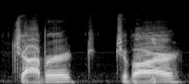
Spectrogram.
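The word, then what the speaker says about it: Jabr: How do you pronounce his last name? Jabbar, J-A-B-R, who is a freelance writer and an associate editor for Scientific American.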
